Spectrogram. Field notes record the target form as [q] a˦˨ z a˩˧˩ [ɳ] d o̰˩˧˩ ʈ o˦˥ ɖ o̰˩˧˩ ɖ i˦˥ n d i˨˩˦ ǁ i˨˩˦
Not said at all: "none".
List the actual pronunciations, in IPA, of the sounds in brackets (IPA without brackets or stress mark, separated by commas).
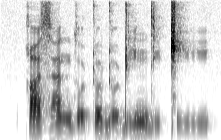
q, n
